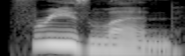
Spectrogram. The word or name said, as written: friesland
